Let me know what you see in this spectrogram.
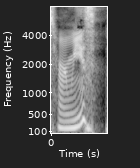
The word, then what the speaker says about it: Hermes: Shout out to Hermes for that. – Who is it? – Hermes? Yep. – You sure it's not Hermes? – I literally asked that just in case. It is Hermes.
